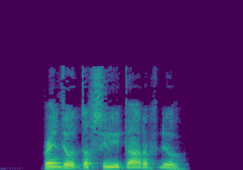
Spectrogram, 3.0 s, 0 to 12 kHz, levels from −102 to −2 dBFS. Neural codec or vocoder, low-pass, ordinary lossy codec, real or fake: codec, 16 kHz, 1 kbps, FunCodec, trained on LibriTTS, 50 frames a second; 7.2 kHz; MP3, 32 kbps; fake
